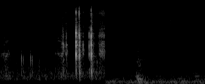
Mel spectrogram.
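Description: A computer mouse clicks.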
